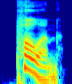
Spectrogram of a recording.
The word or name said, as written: poem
